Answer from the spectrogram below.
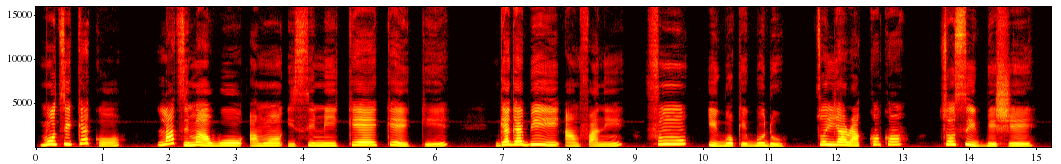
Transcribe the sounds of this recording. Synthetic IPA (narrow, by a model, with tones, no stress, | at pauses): mo˧ti˧kɛ˦kɔ˨˦ | la˦ti˧mãː˦˧˦wo˧a˦˨w̃ɔ̃˧i˨sĩ˧mĩ˧ke˦ke˦˨ke˨˦ | ɡɛ˦ɡɛ˦bi˦a˨n̩˨fa˨nĩ˨˦ | fũ˦ | i˨ɡ͡bo˨ke˨ɡ͡bo˧do˨ | to˦ja˦ɾa˧kã˦kã˦ | to˦si˦˨ɡ͡be˨ʃe˧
